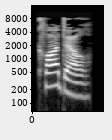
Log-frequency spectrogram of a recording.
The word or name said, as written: claudelle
